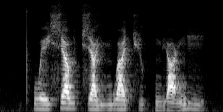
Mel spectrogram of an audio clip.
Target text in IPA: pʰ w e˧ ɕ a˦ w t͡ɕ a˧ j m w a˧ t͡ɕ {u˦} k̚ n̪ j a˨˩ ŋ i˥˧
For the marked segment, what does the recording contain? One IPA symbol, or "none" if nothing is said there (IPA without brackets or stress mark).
u˨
